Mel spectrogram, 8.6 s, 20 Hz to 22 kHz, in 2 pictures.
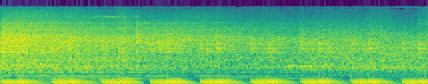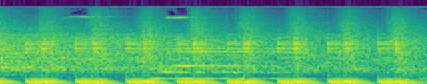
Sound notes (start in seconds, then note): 4.8 crowd claps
